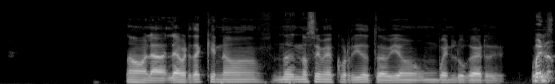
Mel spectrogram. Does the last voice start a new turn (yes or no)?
yes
